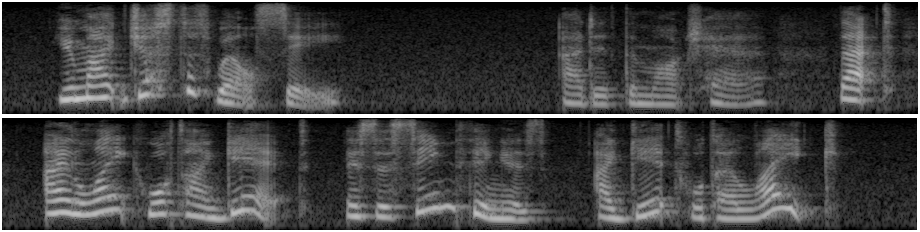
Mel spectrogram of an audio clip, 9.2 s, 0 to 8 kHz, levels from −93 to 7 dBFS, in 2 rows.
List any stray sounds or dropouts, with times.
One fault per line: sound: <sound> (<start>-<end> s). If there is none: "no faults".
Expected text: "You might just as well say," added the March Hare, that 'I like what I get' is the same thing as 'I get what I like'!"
no faults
